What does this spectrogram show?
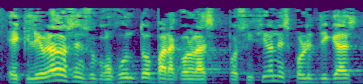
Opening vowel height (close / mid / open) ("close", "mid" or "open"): mid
